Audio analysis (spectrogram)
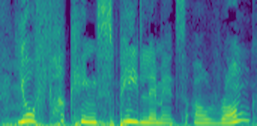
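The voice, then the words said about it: Put-on accent. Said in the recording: “Tell them in the accent.”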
